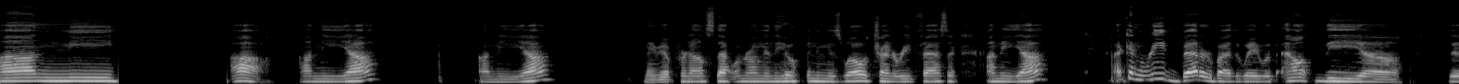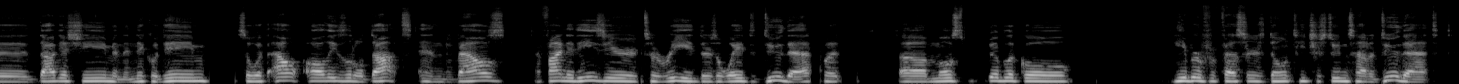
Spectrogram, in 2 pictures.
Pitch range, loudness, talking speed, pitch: 130-155 Hz, -26 LUFS, 140 wpm, 145 Hz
